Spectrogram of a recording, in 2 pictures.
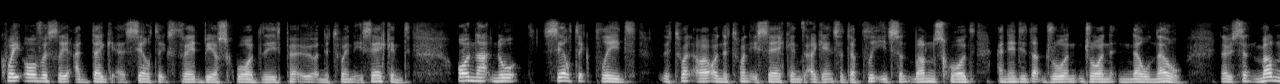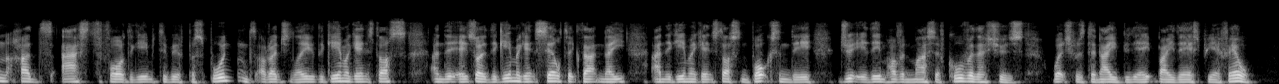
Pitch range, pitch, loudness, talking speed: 115-135 Hz, 125 Hz, -17 LUFS, 200 wpm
